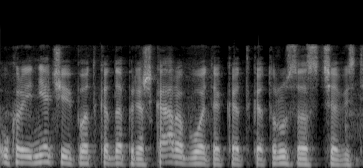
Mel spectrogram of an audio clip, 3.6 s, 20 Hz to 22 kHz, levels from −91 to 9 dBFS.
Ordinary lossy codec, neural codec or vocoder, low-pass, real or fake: AAC, 64 kbps; none; 7.2 kHz; real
